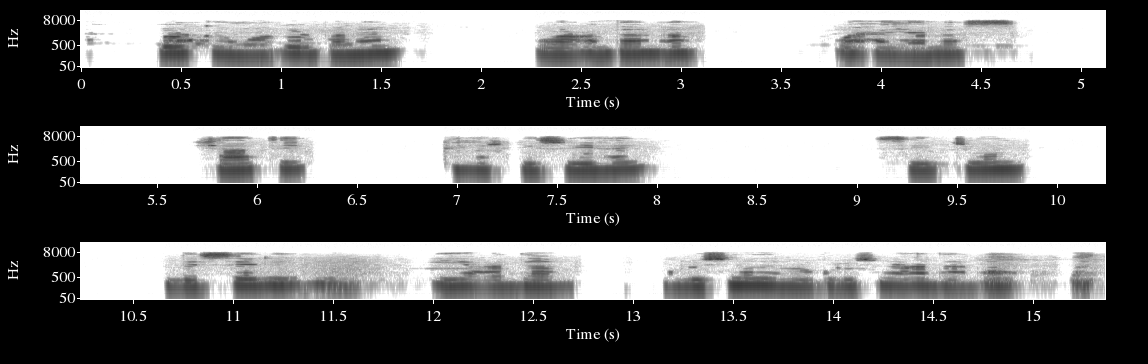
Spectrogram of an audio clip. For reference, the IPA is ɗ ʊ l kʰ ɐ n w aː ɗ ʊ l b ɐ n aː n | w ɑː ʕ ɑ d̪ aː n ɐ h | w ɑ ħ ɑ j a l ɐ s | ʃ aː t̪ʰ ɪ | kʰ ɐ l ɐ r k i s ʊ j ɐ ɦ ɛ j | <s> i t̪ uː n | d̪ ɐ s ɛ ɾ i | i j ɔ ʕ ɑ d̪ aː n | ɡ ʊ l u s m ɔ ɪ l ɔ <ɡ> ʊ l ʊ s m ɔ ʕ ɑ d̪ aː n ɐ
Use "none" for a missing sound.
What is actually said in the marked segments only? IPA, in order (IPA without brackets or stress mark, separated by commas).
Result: s, ɡ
